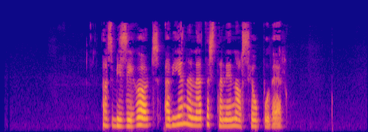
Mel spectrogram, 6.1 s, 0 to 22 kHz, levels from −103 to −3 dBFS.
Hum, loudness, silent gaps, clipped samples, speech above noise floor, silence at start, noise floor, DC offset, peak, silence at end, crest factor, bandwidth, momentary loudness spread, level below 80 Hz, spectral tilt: none; -26 LUFS; none; under 0.1%; 53 dB; 1.7 s; -78 dBFS; under 0.1%; -6 dBFS; 1.45 s; 24 dB; 11.5 kHz; 10 LU; -78 dBFS; -4.5 dB/octave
